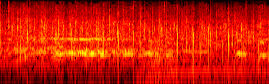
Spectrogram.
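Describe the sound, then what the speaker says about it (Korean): An audience at a humanities concert event applauds to welcome a speaker, a loud, dense wash of clapping that carries steadily throughout, with a faint voice underneath. "여러분 아주 마음을 담은 큰 박수로 환영해 주시기 바랍니다."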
